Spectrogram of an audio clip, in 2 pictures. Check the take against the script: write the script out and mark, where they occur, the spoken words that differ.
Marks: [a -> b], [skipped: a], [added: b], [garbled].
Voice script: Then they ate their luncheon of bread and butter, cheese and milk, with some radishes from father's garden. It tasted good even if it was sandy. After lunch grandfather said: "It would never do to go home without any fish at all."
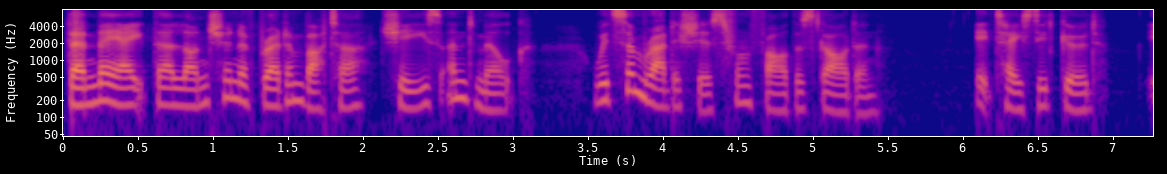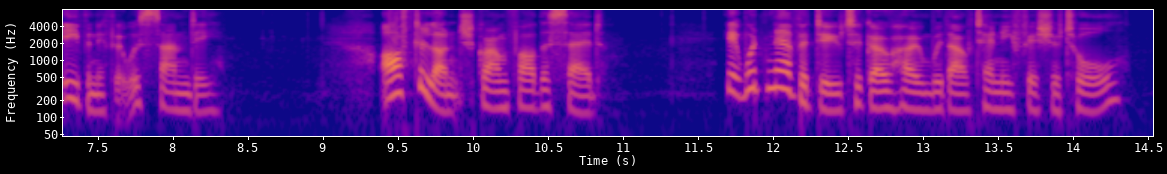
Then they ate their luncheon of bread and butter, cheese and milk, with some radishes from father's garden. It tasted good even if it was sandy. After lunch grandfather said: "It would never do to go home without any fish at all."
